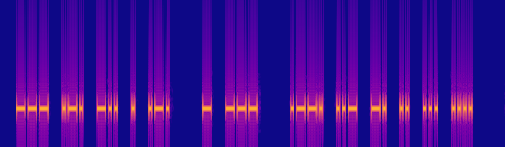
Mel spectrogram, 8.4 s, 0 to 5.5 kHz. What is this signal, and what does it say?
Morse code, heard as a keyed tone, about 25 wpm, spaced as for 20 wpm, 700 Hz. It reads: ORDER TO PUNISH
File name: Pinocchio / Pinocchio ch8 15 25 ik1hge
